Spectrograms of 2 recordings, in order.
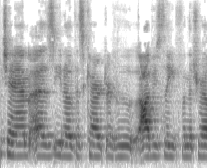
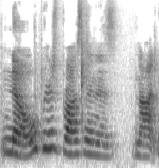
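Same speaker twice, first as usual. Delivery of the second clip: slow insistent; 4 dB louder, much slower than usual. Retold or imitated. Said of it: "He was like".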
